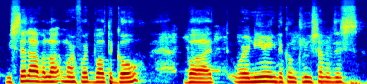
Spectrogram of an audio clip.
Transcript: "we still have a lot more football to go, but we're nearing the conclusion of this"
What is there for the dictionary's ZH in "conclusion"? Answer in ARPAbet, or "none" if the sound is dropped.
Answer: SH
